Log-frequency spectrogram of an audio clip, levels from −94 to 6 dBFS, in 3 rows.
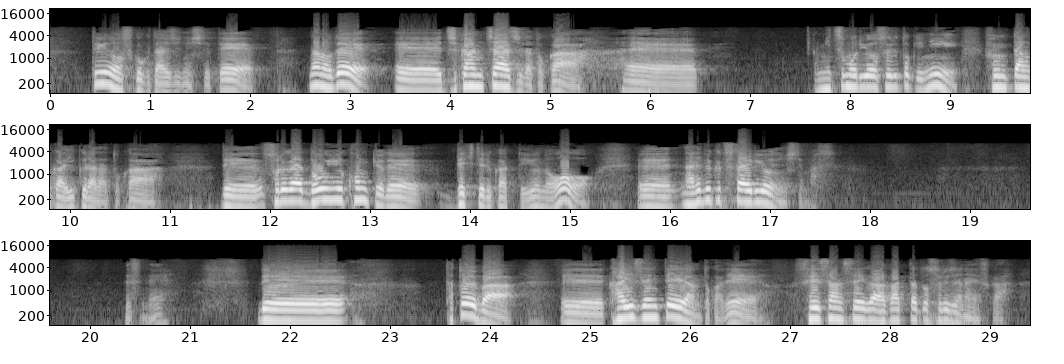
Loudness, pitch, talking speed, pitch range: -11 LUFS, 135 Hz, 250 characters per minute, 115-170 Hz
